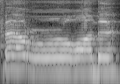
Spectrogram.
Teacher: فا کو را سے ملا کر را کو پر پڑھیں گے، غین کو با سے ملا کر غین کو پر پڑھیں گے، با پہ قلقلہ کریں گے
